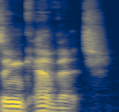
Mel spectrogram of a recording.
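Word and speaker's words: Sienkiewicz: that very well yeah i've learned that it's cinkevich um i did not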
